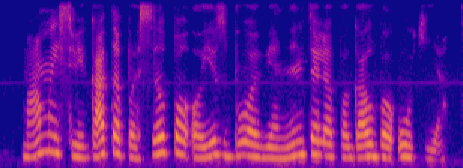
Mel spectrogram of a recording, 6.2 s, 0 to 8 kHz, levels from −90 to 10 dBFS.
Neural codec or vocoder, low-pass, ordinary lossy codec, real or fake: none; 7.2 kHz; Opus, 32 kbps; real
